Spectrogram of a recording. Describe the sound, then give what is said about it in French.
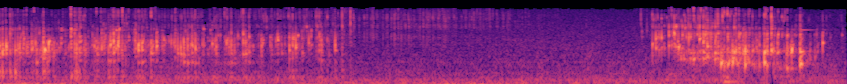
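Meat broth being poured gives a splashing liquid rush in two bursts, with a quieter pause between them. “C'est le bruit du bouillon.”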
